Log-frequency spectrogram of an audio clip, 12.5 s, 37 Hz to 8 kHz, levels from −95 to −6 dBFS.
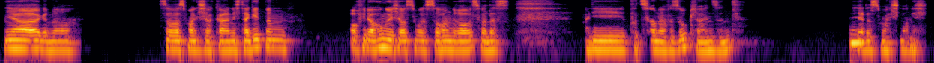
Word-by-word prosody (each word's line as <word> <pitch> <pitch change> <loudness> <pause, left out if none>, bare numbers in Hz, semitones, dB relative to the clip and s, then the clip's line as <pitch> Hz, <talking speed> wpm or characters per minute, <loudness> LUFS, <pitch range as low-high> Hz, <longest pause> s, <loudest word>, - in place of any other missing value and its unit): Ja, 130 -1 +7
genau. 115 -2 -4 1.1
Sowas 125 -2 +1
mag 125 -1 0
ich 120 +2 +2
auch 115 -1 -4
gar 115 +2 +1
nicht. 115 -2 -2
Da 125 - +6
geht 135 +2 -1
man 130 -2 -5 0.7
auch - - -1
wieder 125 -2 +3
hungrig 135 -3 +1
aus 120 0 +2
dem 125 0 -6
Restaurant 120 0 0
raus, 115 +2 +1
weil 120 - -1
das 115 -1 -3 1.0
weil 115 - -7
die 120 -1 0
Portionen 120 +2 +1
einfach 110 0 -5
so 130 +7 -2
klein 110 -7 -3
sind. 110 - -7 1.4
Ja, 210 0 +6
das 115 -1 -1
mache 115 -2 -5
ich 105 +1 0
noch 115 -1 -9
nicht. - - -9
120 Hz, 160 wpm, -26 LUFS, 115-125 Hz, 1.4 s, Ja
